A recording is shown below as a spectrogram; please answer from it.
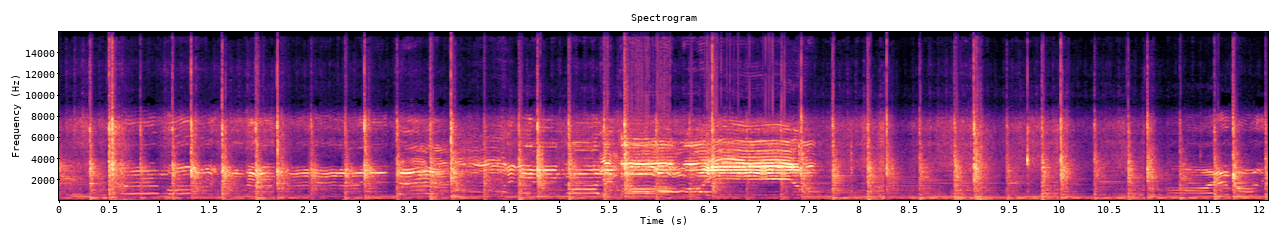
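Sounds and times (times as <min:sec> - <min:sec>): drums beaten with sticks: 0:00.0 - 0:12.0.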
